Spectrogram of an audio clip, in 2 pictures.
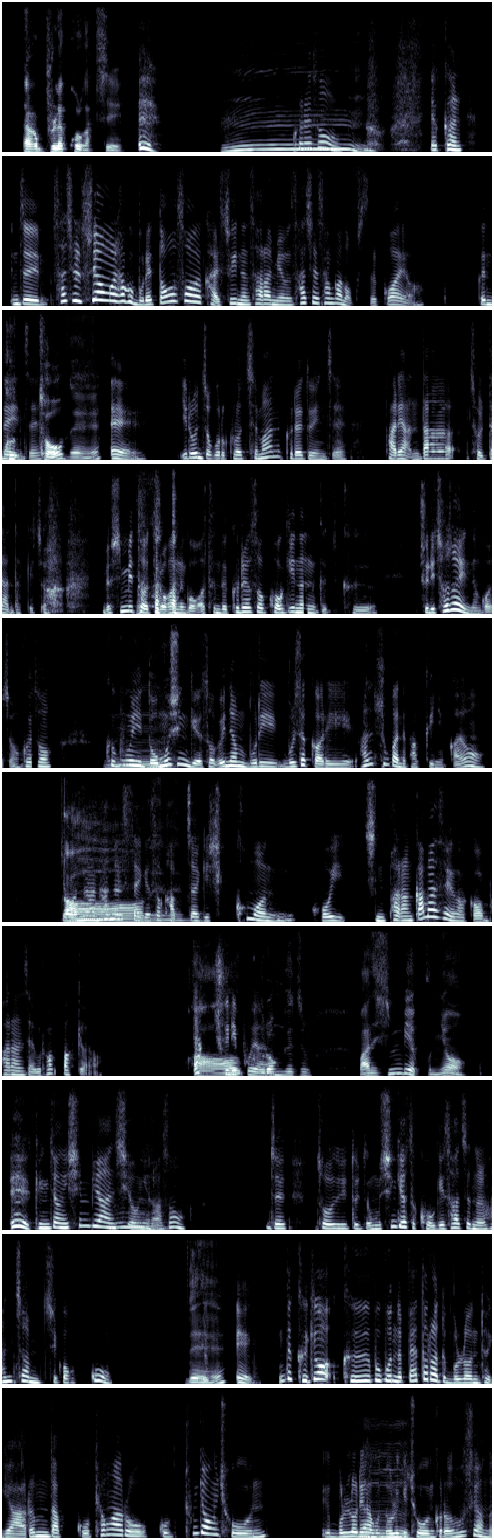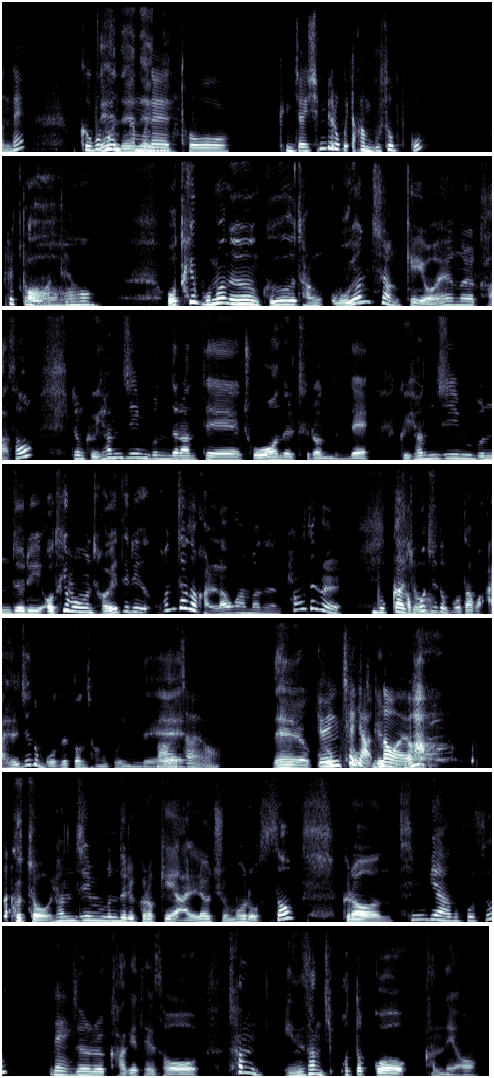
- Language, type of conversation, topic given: Korean, podcast, 관광지에서 우연히 만난 사람이 알려준 숨은 명소가 있나요?
- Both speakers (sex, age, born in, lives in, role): female, 40-44, United States, Sweden, guest; male, 25-29, South Korea, Japan, host
- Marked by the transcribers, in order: laugh; other background noise; tapping; laugh; laugh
